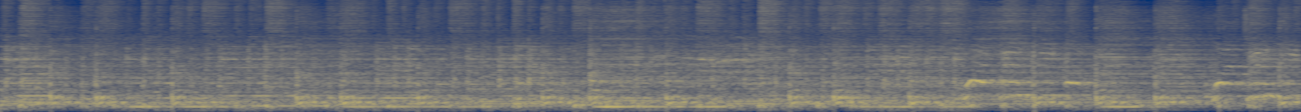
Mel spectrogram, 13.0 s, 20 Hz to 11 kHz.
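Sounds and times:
live rock band: 0.0 - 13.0.

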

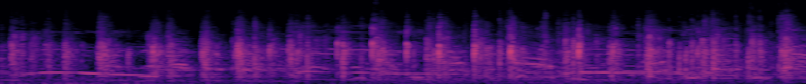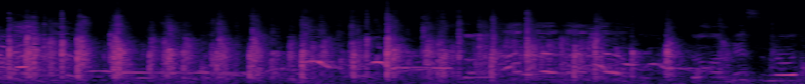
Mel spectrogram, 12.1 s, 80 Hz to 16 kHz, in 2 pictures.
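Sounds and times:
children clapping in rhythm: 0.0 - 11.7.

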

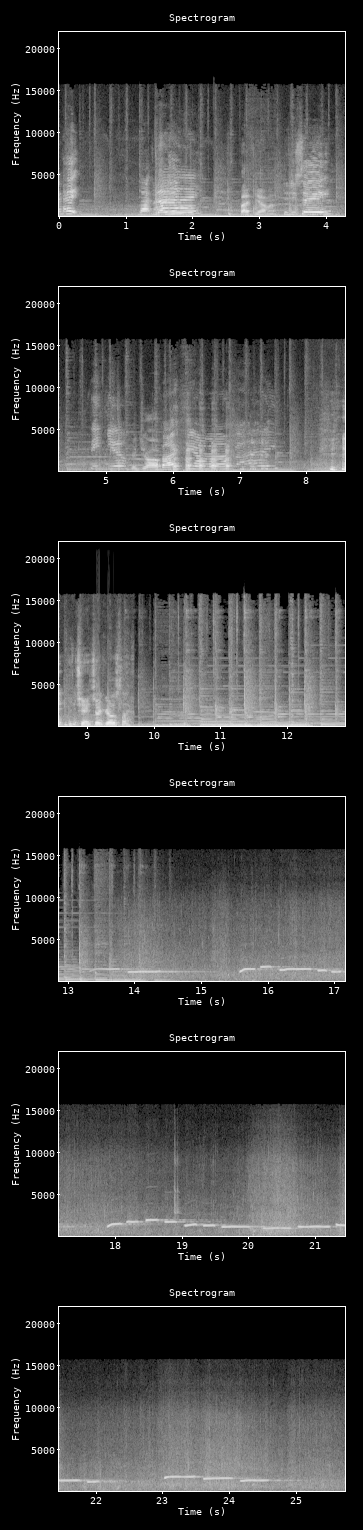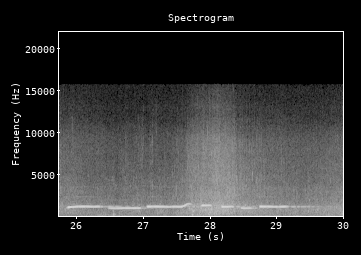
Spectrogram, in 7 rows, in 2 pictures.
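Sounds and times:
whistled tune: 10.9 - 29.7.

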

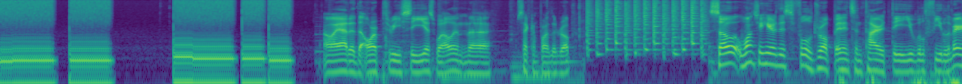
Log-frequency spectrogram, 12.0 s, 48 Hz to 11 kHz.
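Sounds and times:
synth bass and chord stabs: 0.0 - 1.4, 2.2 - 3.7, 7.3 - 9.0.

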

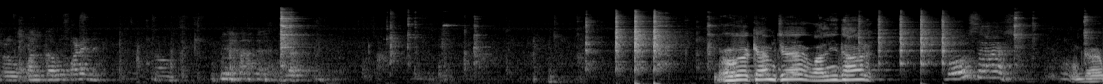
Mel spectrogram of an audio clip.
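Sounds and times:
dishes and cutlery clinking: 2.8 - 3.2, 3.8 - 7.2.

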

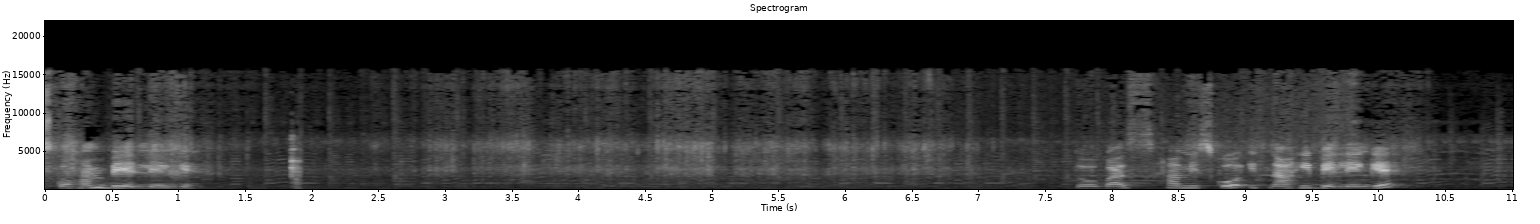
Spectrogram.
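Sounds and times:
plastic sheet rustling: 0.0 - 1.7, 2.6 - 7.3
faint background music: 0.0 - 11.0.

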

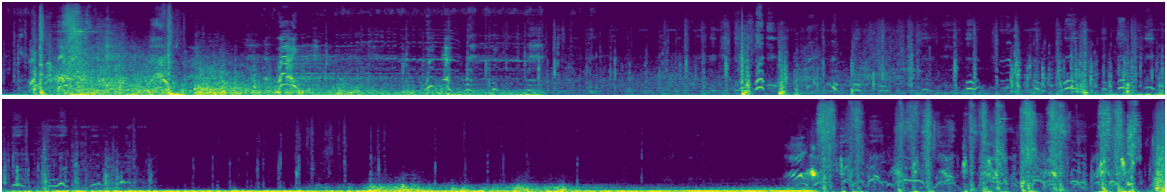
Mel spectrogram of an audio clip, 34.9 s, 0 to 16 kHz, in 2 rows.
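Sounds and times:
men shouting cries: 0.4 - 8.2, 29.2 - 34.4
low rumble of scuffling: 17.1 - 29.6.

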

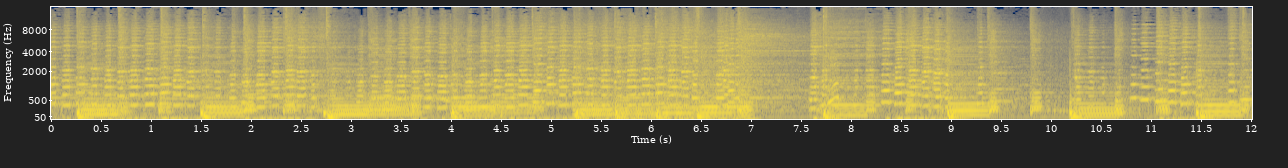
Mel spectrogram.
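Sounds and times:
accordion dance tune: 0.0 - 12.0
bass and drums: 0.0 - 12.0.

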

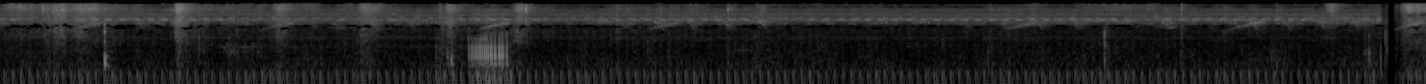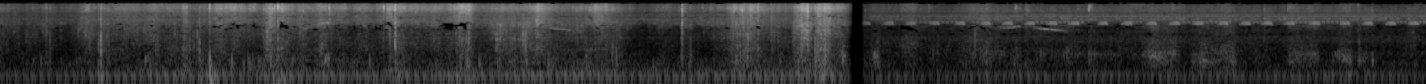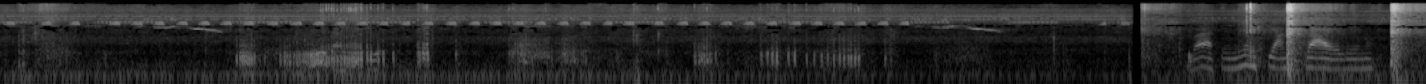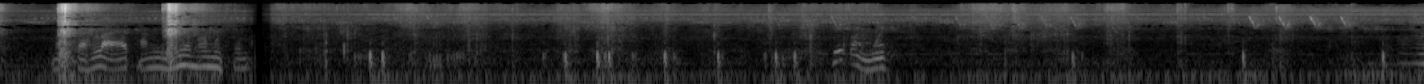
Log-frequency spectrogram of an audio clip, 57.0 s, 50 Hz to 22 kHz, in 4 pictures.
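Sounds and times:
grass and leaves rustling: 0.0 - 5.4, 13.4 - 37.1, 39.9 - 57.0
insects trilling: 0.0 - 57.0.

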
